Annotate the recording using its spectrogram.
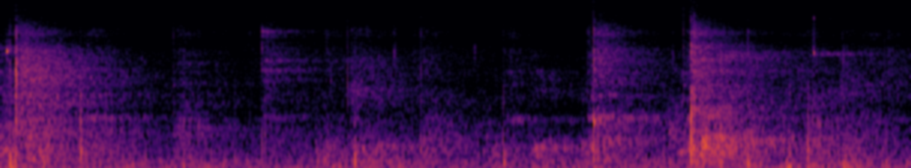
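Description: Badminton rackets strike a shuttlecock back and forth in an echoing hall.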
